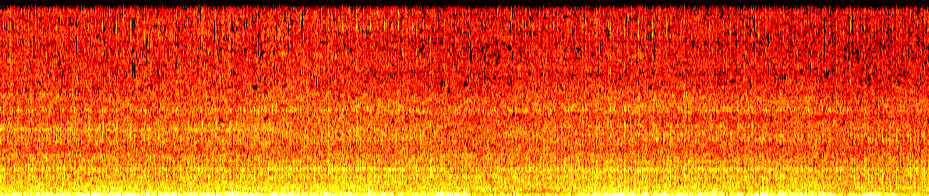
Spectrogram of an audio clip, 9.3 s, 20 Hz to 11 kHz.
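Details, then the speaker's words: 2016 Toyota Hilux 2.8 GD diesel, 350,000 km, idling after a timing chain replacement; a low, even, soft clatter with no chain rattle, praised for its smoothness: normal idle. "Escuta esse cheiro escute a suavidade do funcionamento"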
